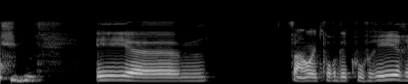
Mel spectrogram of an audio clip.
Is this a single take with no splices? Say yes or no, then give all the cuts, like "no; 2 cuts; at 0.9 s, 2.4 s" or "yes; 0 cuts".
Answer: no; 1 cut; at 3.2 s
